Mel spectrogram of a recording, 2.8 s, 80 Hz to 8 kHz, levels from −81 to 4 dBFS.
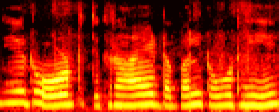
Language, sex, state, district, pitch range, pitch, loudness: Hindi, female, Uttar Pradesh, Jyotiba Phule Nagar, 210-235 Hz, 220 Hz, -15 LUFS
